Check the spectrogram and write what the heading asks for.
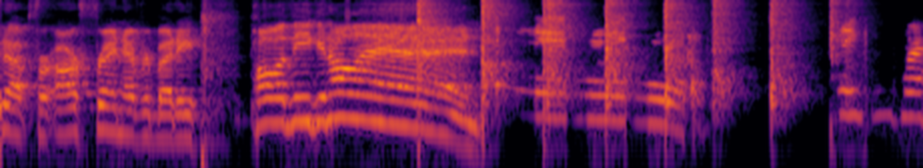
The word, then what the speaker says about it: Pallavi: if it's Pallavi, or Paula V, or none of the above. That's what I thought. It's Pallavi. Pallavi. Yeah. So the emphasis is on the first syllable, and it's like an.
